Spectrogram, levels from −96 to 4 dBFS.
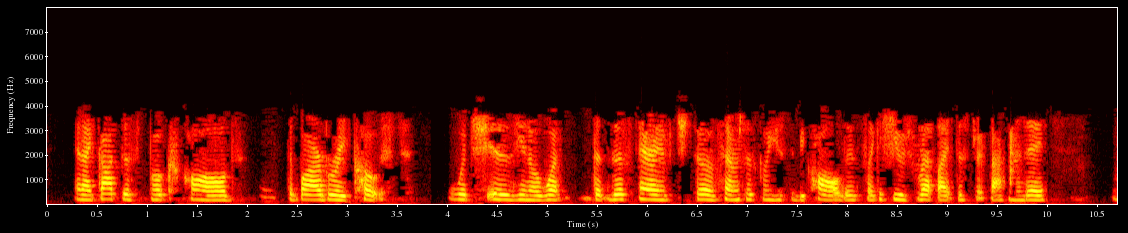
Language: English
